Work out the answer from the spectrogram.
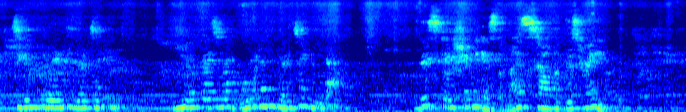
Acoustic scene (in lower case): subway station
